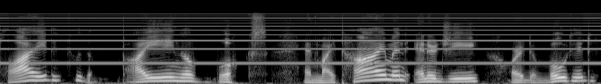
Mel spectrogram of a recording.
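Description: Right from the start there's USB whine running under the whole speech track, a steady tone pitched at 1 kHz with its strongest component up at the third harmonic, 3 kHz, so it reads as a thin, piercing squeal more than a hum. It's sitting only about 10 dB below the speech, which is loud. The 1 kHz spacing points to current drawn in the USB bus's 1 ms frames leaking in through the power or ground.

At 1.34 s there's a repeated buffer: fresh audio didn't show up in time, so the interface replayed the last chunk it had, and that chunk went round three times in total. Each piece is tiny, which fits a 5 ms buffer, so instead of an audible stutter you get a quick buzzy tick with hard joins at each repeat. Nothing of the speech seems to go missing; it's inserted rather than dropped.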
